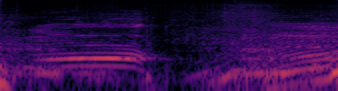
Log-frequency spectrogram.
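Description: Cattle moo on a farm with many cows and calves, two long, loud lowing calls close by, one after another with a brief gap, no speech over them.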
